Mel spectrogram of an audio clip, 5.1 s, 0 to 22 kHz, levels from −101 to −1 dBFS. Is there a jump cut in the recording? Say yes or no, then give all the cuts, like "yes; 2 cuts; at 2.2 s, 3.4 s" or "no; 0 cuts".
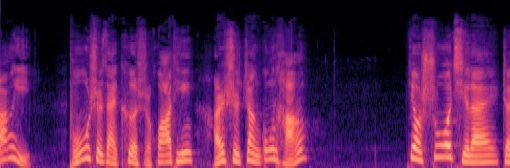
no; 0 cuts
